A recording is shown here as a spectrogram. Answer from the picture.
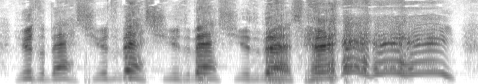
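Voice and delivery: gleeful, rapid dog adoration rising high; excited dog. Acted. Forgiving dog greeting owner at the door, overjoyed. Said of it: "You come home, it's like".

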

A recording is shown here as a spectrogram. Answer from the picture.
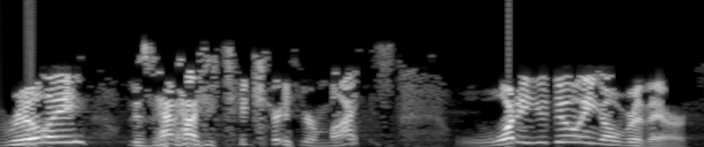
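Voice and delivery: high, loud disbelieving exclamation; incredulous outburst. Retold or imitated. Retold exclamation at the son.

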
